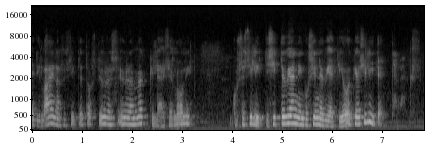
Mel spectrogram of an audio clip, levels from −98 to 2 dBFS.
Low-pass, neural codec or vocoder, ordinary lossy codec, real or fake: none; vocoder, 44.1 kHz, 128 mel bands every 512 samples, BigVGAN v2; none; fake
